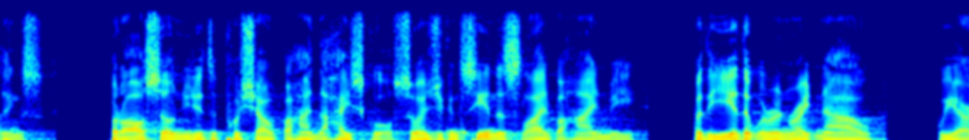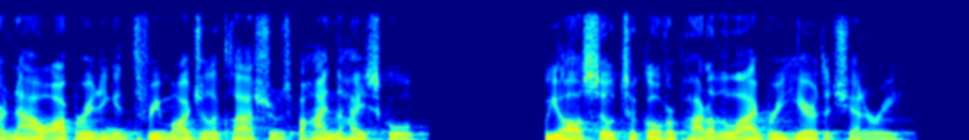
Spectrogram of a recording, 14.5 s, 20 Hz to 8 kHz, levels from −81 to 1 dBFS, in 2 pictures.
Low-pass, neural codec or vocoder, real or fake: 7.2 kHz; none; real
